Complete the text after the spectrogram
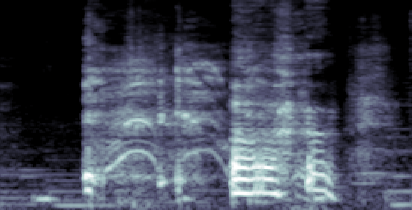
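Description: coughing fit

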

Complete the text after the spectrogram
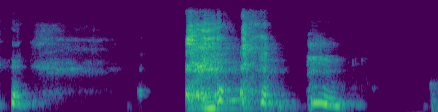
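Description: repeated coughing

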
